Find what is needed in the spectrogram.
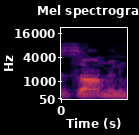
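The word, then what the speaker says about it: Xaman: I I do like the Zaman wallet and then Z and is spelled XA man wallet that's a good one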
